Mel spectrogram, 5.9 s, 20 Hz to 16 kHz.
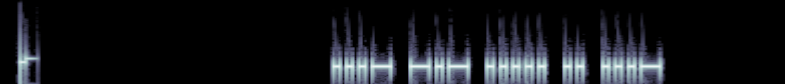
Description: Morse code, heard as a keyed tone, about 25 wpm, 700 Hz. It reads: VK5IV
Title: DXCC-100 Call Signs - 5 Characters - 25wpm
